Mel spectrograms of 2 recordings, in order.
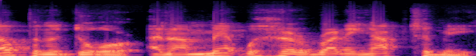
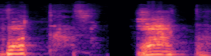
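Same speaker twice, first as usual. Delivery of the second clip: put-on scream, higher; 10 semitones higher than usual. Retelling the reaction heard over the phone: imitating someone screaming. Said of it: "and she starts screaming".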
